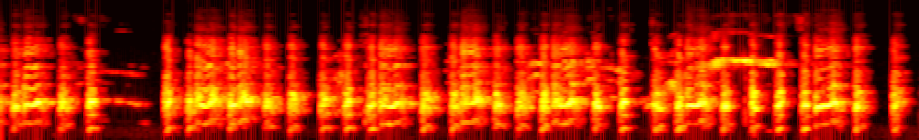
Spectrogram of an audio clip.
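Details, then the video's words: A hen's loud cackle: dense, rapid, raspy clucking running almost without pause, with a drawn-out higher squawk near the end. "SUARA AYAM BERKOKOK KERAS || suara ayam berkokok betina"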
